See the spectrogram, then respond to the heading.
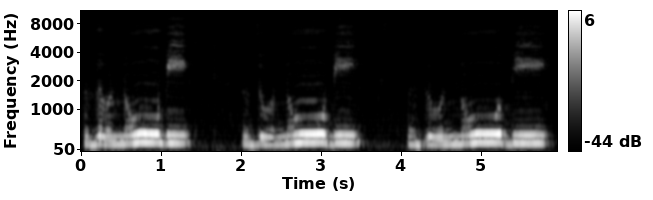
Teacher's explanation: ذیل اور نون میں آپ دیکھیں کہ ذیل کے بعد فوراً ہم نے نون کا مخرج پکڑنا ہے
